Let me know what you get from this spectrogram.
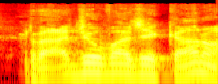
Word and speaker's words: Rayo Vallecano: Rayo Vallecano. I heard that pronunciation. Look at that.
